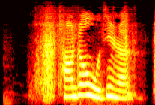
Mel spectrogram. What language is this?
Chinese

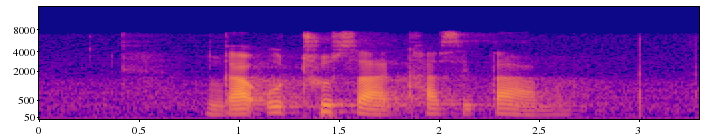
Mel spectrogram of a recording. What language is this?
Venda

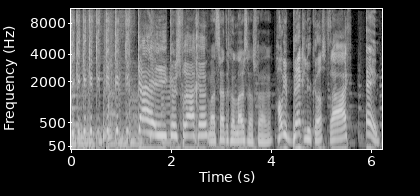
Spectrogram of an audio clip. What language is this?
Dutch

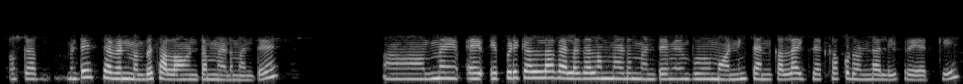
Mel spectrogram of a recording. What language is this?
Telugu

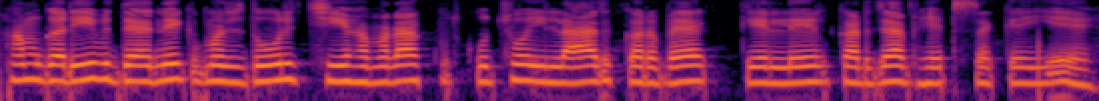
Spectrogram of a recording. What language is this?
Maithili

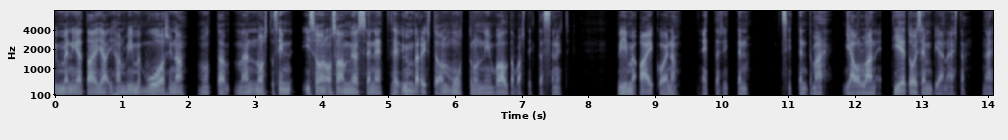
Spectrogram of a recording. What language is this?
Finnish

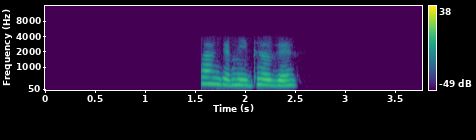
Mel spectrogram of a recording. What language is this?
Santali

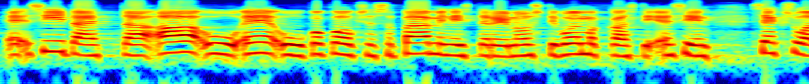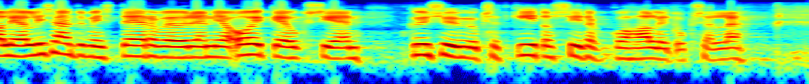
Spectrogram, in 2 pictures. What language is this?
Finnish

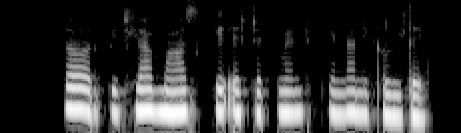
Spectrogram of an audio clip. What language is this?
Maithili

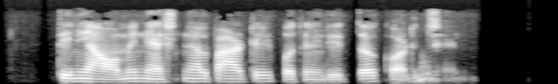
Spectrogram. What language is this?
Bangla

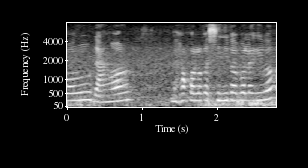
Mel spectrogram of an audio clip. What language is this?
Assamese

